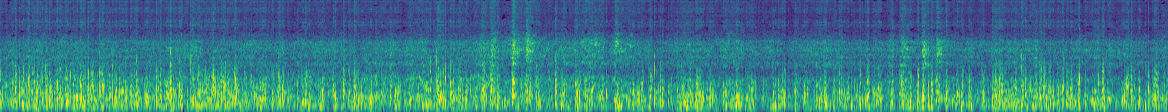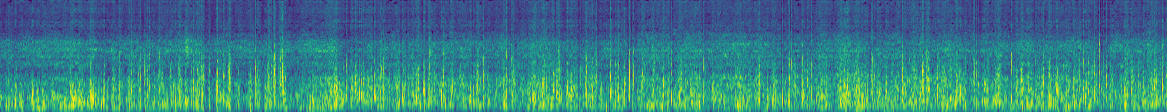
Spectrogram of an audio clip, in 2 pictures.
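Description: Steady running noise of a passenger train's coaches travelling over the rails at speed, heard from an open coach doorway with wind across the microphone.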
